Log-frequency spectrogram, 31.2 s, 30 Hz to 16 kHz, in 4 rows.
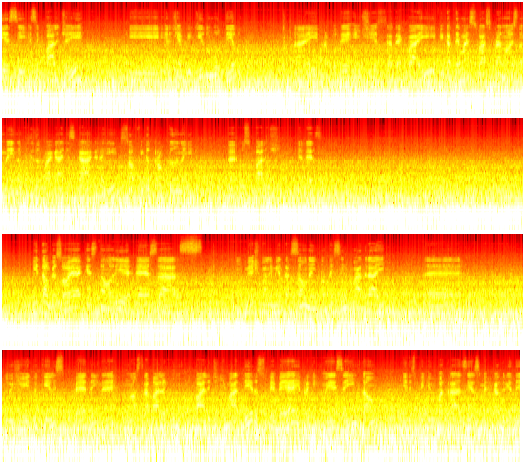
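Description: Cab interior of a Mercedes-Benz Atego 3030 truck under way: a steady, loud diesel engine drone with road noise. The low engine note shifts about three-quarters of the way through.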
